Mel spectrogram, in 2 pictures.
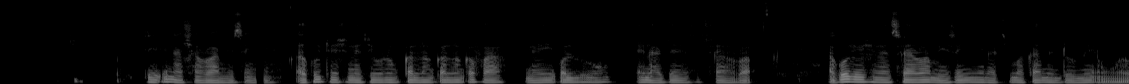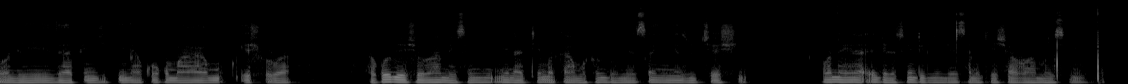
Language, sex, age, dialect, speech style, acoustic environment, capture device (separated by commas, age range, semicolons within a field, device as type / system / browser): Hausa, male, 18-24, Nigeria - Kano, excited; focused; happy, silence, mobile / Linux / Chrome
